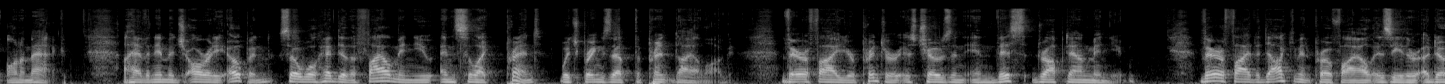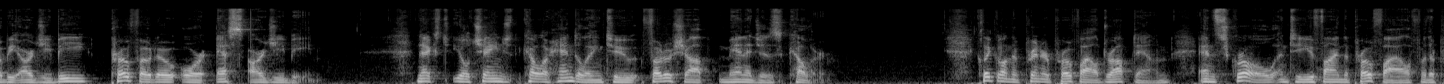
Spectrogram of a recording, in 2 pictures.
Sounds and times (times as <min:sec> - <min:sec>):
Speech: 0:00.0 - 0:11.4, 0:12.0 - 0:17.7, 0:18.6 - 0:22.8, 0:24.2 - 0:28.8.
